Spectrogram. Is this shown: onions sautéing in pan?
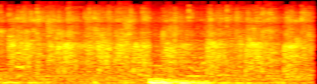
no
